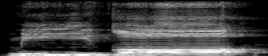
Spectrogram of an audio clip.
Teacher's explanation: یہاں میم کو بھی کھینچ کر ادا کریں گے اور قاف کو بھی، کیونکہ میم کے آگے یائے مدہ ہے اور قاف کے آگے الف مدہ ہے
